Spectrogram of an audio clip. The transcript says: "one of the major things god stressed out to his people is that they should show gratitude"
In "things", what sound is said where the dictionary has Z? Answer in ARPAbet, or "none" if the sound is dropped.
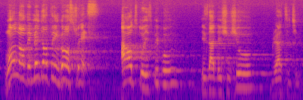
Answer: none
